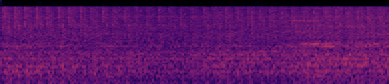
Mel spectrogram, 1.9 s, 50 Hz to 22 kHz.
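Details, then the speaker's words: Suzuki Access 125 BS6 scooter: fast steady buzzing idle racing high as if throttle held, never dropping back. High idle from dirty idle control valve. "இந்த வண்டில பாத்தீங்கன்னா வந்து RPM வந்து ரொம்ப ஹையா race ஆகுது. நம்ம ஆக்சிட் கொடுத்துட்டே இருக்கற மாதிரி."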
